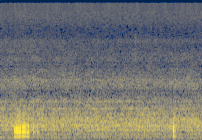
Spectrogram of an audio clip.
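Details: Brief low gurgling rumble, then a short second gurgle over quiet room noise; stomach growling, ordinary bowel sounds.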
